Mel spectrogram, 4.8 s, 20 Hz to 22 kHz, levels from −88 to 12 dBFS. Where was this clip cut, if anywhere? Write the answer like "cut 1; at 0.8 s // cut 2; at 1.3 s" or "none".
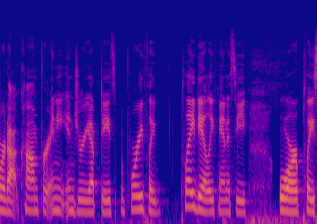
none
